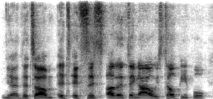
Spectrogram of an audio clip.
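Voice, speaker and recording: A man's voice: on the high side, normal speed. An American man hosting a livestream, chatting casually in a slangy, joking way. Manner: slangy, joking, animated when quoting others. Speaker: host of a livestream dialogue show. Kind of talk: casual chat.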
